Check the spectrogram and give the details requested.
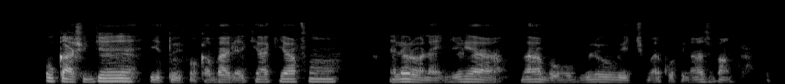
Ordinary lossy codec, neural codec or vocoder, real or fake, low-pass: MP3, 48 kbps; vocoder, 24 kHz, 100 mel bands, Vocos; fake; 7.2 kHz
